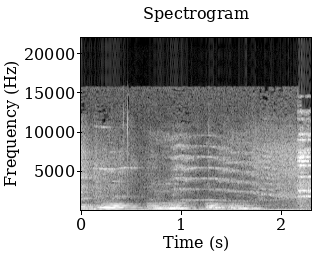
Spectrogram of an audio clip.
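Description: A man's voice chanting drawn-out, wordless sung notes into a microphone over a café sound system, with a steady low hum underneath.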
